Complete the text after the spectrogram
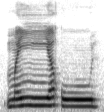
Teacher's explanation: یعنی من نون تھا تو نون کو یا میں داخل کریں گے، من، لیکن ساتھ غنہ بھی کریں گے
